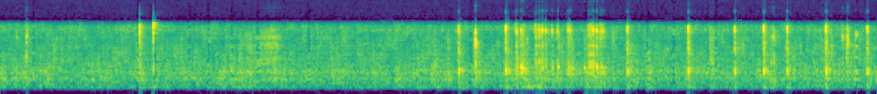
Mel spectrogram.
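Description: Computer keyboard and mouse being clicked, faint: a couple of isolated taps, then a dense run of quick clicks from about halfway through.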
